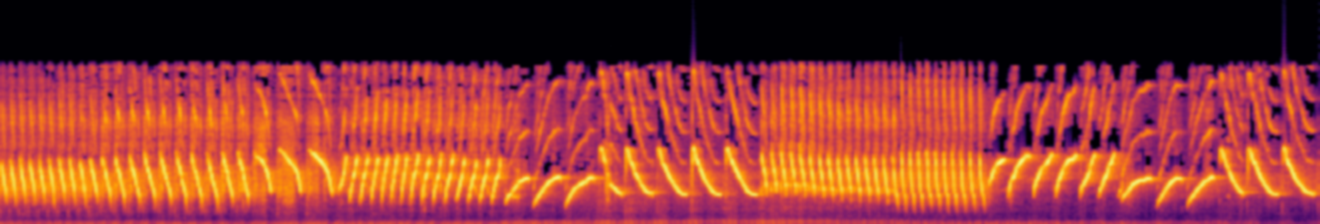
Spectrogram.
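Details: Canary song used to stimulate a canary to sing: dense, continuous fast trills alternating with sweeping whistled notes, almost without pause, loud and high-pitched throughout.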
